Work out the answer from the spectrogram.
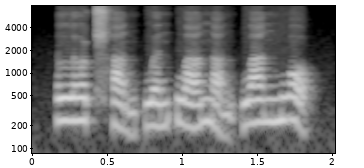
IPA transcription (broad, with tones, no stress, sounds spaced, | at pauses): l ɤ˥ ʈ͡ʂʰ a̰˨˩ n p w ə˧˥ n p w ä˧˥ n̪ a̰˨˩ n p w a˥ n m w ɔ˥˩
